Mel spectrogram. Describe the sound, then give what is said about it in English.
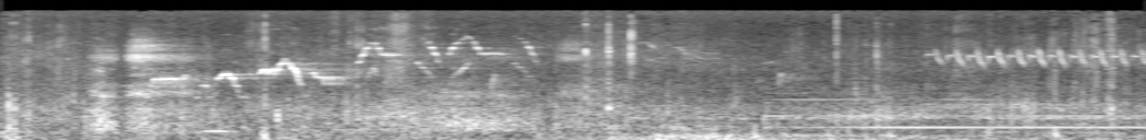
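Birds sing outdoors, trading bright warbling whistles that rise and fall, then a quick repeated trill near the end, set against a low ambient rumble and scattered soft thuds. “Having the birds sing.”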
